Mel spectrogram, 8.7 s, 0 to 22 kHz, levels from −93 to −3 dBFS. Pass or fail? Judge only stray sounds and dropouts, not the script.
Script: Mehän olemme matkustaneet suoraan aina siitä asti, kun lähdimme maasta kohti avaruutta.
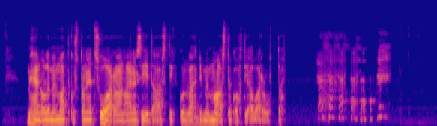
fail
